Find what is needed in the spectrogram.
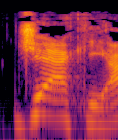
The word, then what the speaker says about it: Jaci: Do you pronounce her name Jackie or JC Velasquez? – I've heard Jackie. – Jackie. I have too, but it's spelled J-A-C-I.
